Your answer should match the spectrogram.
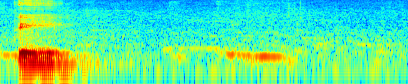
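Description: A pigeon cooing softly about a second in, a faint low call that bends down in pitch.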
